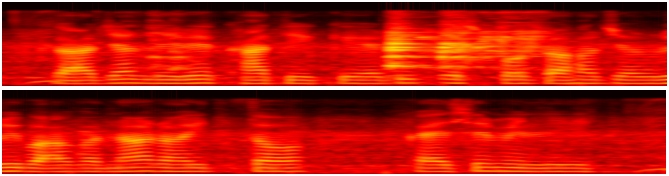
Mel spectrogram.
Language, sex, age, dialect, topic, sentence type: Bhojpuri, male, <18, Southern / Standard, banking, question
